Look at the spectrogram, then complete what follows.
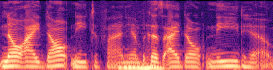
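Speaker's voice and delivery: ordinary talk, nothing marked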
